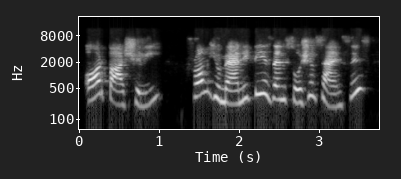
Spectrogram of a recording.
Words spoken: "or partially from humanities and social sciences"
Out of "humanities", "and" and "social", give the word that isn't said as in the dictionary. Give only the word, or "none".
none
